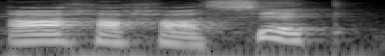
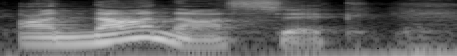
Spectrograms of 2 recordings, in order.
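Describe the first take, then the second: First: The h sounds are pronounced as a breathy huh. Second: The h sounds in the name are not pronounced. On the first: "in America, we pronounce that as huh" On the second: "I'm pretty sure I'm supposed to say Anana Sick"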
